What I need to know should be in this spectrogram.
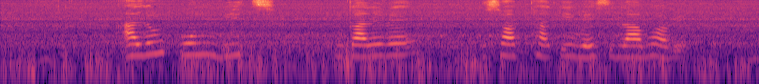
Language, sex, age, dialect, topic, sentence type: Bengali, female, 18-24, Rajbangshi, agriculture, question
